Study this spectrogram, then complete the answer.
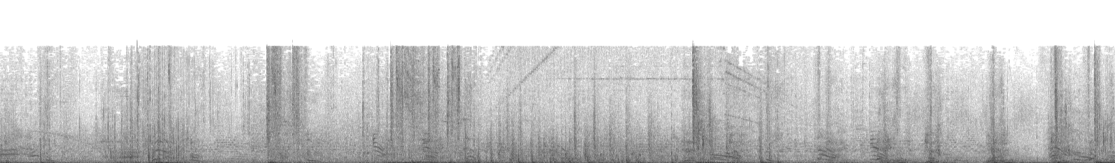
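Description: Fighters' blows and magic blasts crack and whoosh in quick bursts.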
